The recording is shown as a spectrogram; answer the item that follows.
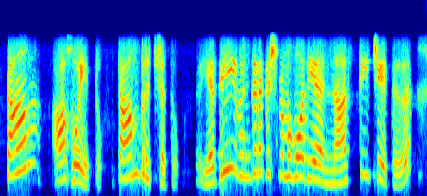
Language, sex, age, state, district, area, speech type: Sanskrit, female, 60+, Tamil Nadu, Chennai, urban, conversation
